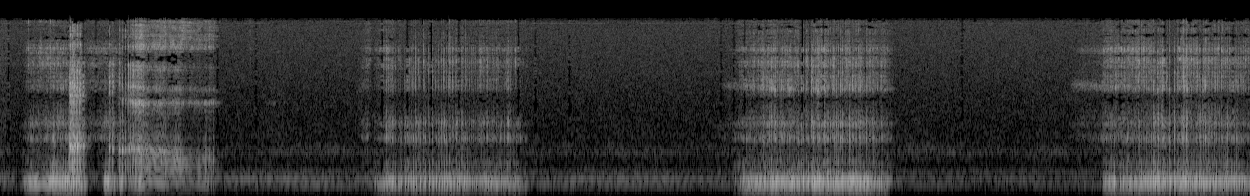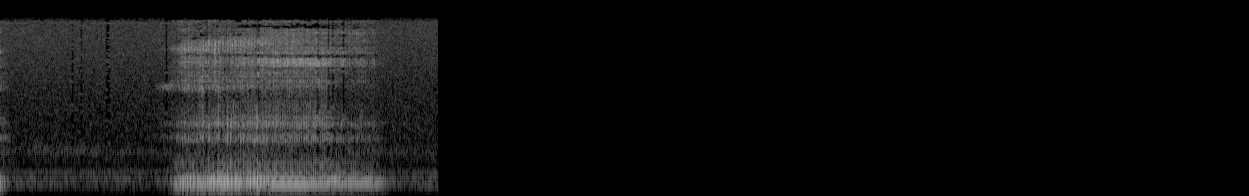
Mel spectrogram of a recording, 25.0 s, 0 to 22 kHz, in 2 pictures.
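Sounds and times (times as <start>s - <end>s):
person snoring: 0.2s - 2.2s, 3.6s - 5.3s, 7.3s - 9.0s, 10.8s - 12.6s, 14.1s - 16.4s.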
